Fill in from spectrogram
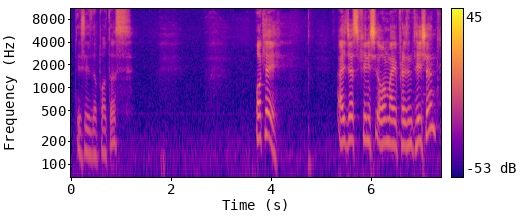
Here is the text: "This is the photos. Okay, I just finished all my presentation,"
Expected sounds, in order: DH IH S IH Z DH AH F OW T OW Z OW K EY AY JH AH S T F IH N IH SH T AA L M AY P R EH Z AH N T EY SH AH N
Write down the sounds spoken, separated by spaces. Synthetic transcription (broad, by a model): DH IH S IH Z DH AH P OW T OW S OW K EY AY JH AH S T F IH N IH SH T AA L M AY P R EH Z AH N T EY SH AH N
